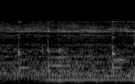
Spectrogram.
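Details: Equine nebulizer kit with a Rosco Maverick heavy-duty aerosol compressor at about 40–42 psi driving a jet nebulizer: steady mechanical hum and hiss with faint rattling; normal device running sound.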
